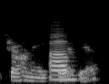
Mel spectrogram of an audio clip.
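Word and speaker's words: Shawn Achor: Is that how you pronounce it? – That's right. Sean Achor.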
